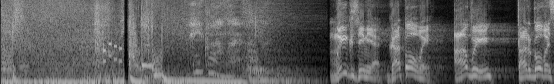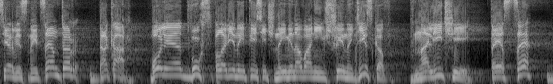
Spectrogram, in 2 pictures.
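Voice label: local radio advertising block; Europa Plus Tula 104.9 FM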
